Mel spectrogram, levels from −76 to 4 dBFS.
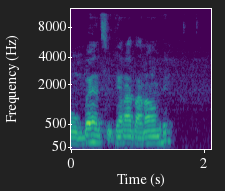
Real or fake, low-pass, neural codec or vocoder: fake; 10.8 kHz; vocoder, 44.1 kHz, 128 mel bands, Pupu-Vocoder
